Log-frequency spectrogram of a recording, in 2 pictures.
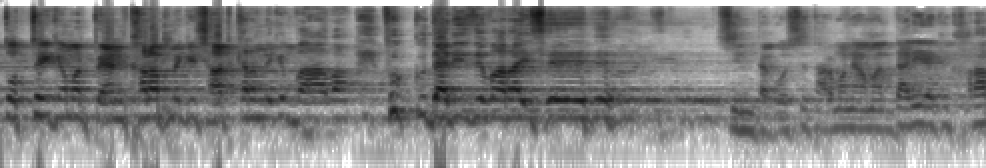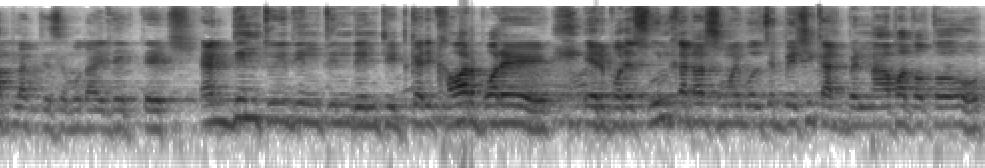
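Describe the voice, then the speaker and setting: A man preaches in a high, sharp, ringing voice, acting out stories and breaking into shouted questions and sing-song chanting. His voice carries through a reverberant hall. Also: steady tone, normal speed. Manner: dramatic storytelling, voicing characters and shouting rhetorical questions. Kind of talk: Bengali waz sermon.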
